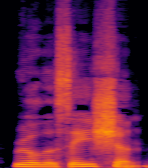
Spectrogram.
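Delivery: ordinary delivery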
